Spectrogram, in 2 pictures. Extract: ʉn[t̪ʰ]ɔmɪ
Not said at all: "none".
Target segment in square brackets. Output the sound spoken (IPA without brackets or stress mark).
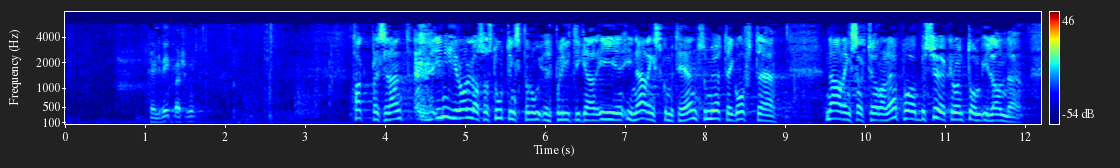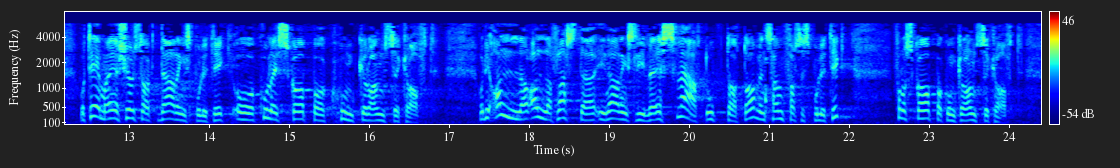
t̪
